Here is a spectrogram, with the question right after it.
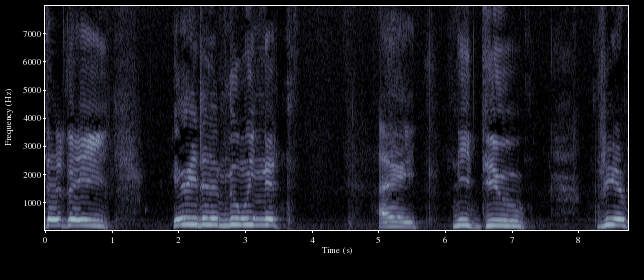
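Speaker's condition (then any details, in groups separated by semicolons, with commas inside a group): Speech impediment; sometimes hard for others to understand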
